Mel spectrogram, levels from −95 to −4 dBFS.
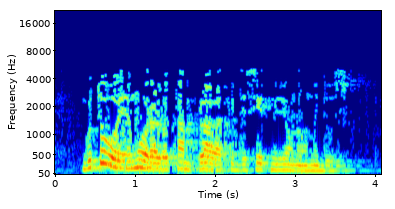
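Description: From the first moment to the end, the speech sounds boxed-in and watery, with the high end dulled. That's most likely AAC compression, AAC-LC squeezed hard enough that it points to a bitrate down around 8 kbps. At that rate the encoder drops its cut-off and leaves gaps across the spectrum, so sibilants turn fizzy and smeared, and sustained vowels get that warbly, underwater wobble. The damage is heavy and constant.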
